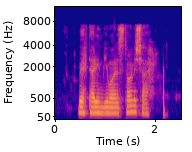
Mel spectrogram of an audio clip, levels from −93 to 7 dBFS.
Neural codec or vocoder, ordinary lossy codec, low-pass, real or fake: codec, 16 kHz, 8 kbps, FunCodec, trained on LibriTTS, 25 frames a second; AAC, 64 kbps; 7.2 kHz; fake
